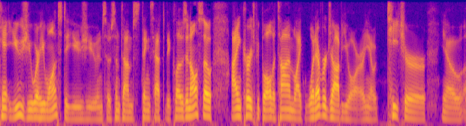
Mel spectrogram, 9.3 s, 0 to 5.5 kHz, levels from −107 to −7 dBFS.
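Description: A recording of speech with nothing technically wrong anywhere in it. No dropouts, distortion, noise bursts or timing problems can be heard at any point.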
